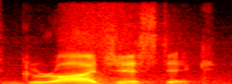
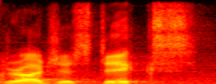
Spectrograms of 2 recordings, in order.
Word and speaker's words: Garagistic: It's basically garage and istic together.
